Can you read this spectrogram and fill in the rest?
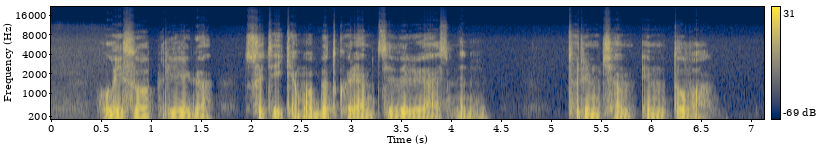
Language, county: Lithuanian, Kaunas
